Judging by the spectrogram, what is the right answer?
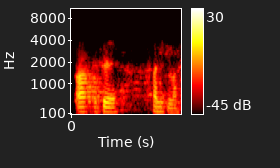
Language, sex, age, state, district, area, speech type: Tamil, male, 18-30, Tamil Nadu, Perambalur, urban, conversation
